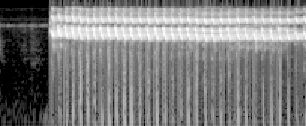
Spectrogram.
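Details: Cililin song recorded as training material for songbirds: a sudden, piercing high trill of rapid even pulses that runs for over two and a half seconds without a break.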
